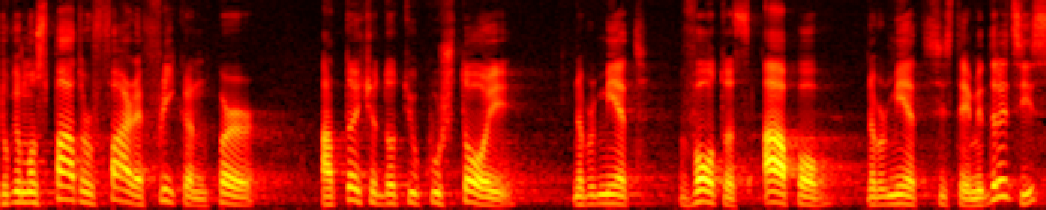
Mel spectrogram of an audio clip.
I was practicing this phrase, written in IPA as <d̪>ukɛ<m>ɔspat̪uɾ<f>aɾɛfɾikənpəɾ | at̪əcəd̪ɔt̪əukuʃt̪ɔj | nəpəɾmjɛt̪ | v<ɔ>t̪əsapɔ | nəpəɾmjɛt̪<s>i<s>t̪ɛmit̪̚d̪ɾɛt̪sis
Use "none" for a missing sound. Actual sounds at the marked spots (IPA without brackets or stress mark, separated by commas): d̪, m, f, ɔ, s, s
